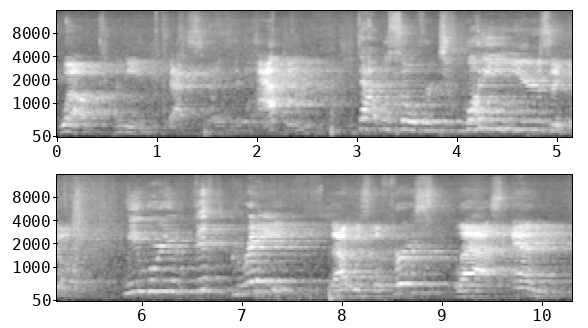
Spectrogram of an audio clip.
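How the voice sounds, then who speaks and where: A man's voice: sits high, big pitch swings, takes it slowly, heavily acted. Young man acting flippant defensive husband, stage play, sarcastic, noisy distant hall recording. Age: teen or young adult. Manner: sarcastic, dismissive. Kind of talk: high school one-act stage play. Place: large indoor hall, stage performance.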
